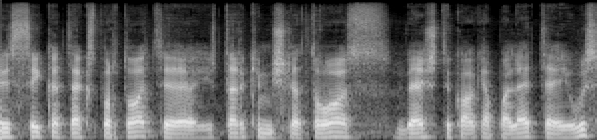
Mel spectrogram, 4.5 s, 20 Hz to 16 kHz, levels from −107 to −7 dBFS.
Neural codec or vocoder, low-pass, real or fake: vocoder, 44.1 kHz, 128 mel bands, Pupu-Vocoder; 14.4 kHz; fake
